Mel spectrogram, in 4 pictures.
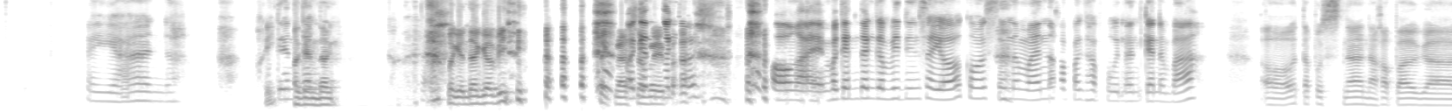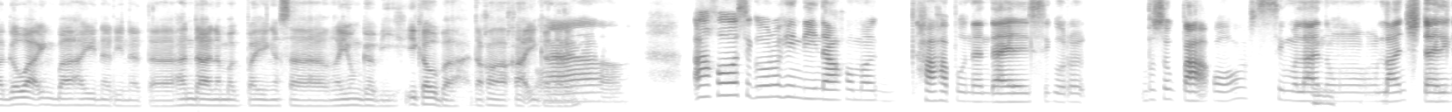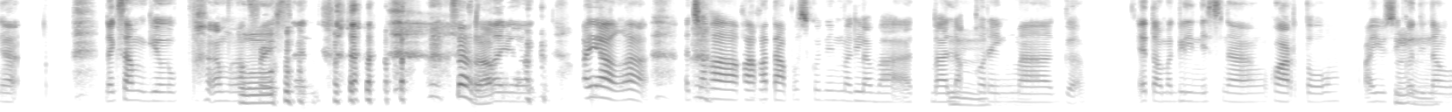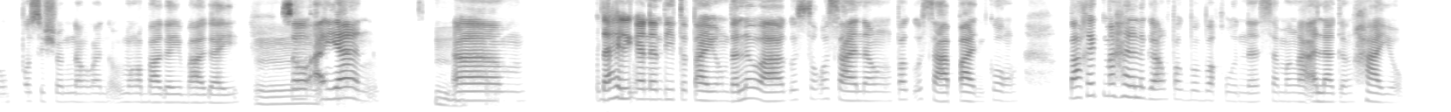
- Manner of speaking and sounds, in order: chuckle; laugh; chuckle; other background noise; laugh; chuckle
- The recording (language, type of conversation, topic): Filipino, unstructured, Bakit mahalaga ang pagpapabakuna sa mga alagang hayop?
